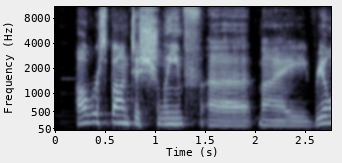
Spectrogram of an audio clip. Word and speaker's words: SCHLEEMPH: I'm SCHLEEMPH. It's me, SCHLEEMPH, everybody. I like how you have the double E, so you really it forces you to pronounce like the E, like the SCHLEEMPH.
